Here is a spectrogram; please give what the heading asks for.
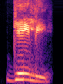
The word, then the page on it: gaily: Indian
